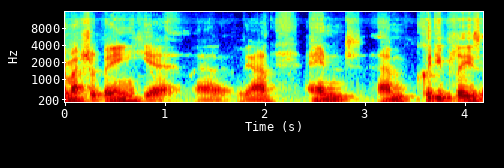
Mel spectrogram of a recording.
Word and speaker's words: Lian: Um and now you're going to feel awkward cuz I'm going to tell you you did say my name wrong. It is Leanne Leanne.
